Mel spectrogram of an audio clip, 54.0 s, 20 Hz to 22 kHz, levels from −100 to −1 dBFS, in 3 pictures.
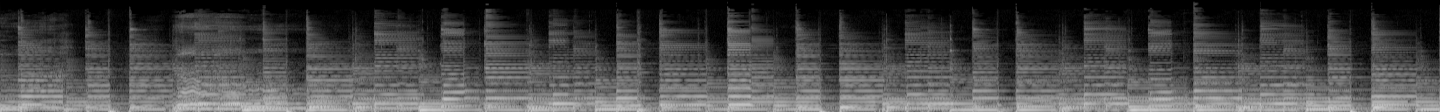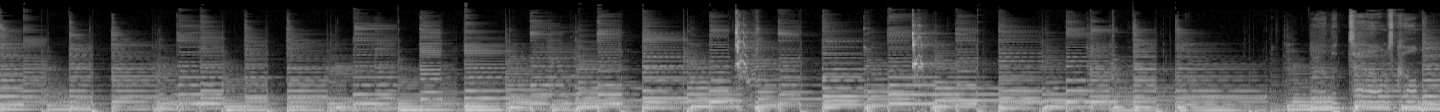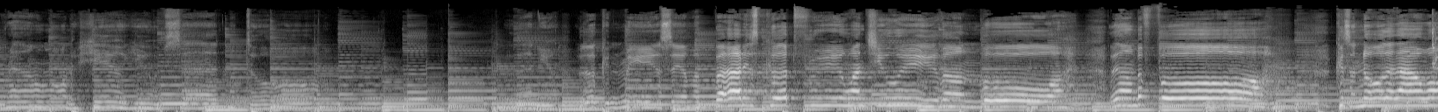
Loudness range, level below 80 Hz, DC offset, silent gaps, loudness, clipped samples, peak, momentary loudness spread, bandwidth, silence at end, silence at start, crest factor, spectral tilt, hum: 11 LU; -40 dBFS; under 0.1%; none; -26 LUFS; under 0.1%; -4 dBFS; 13 LU; 16 kHz; 0 s; 0 s; 22 dB; -5.5 dB/octave; none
